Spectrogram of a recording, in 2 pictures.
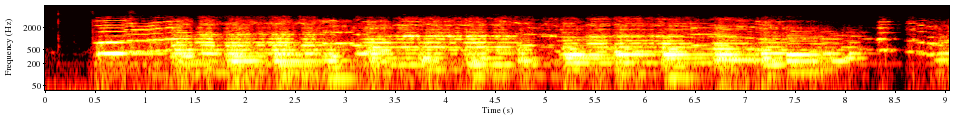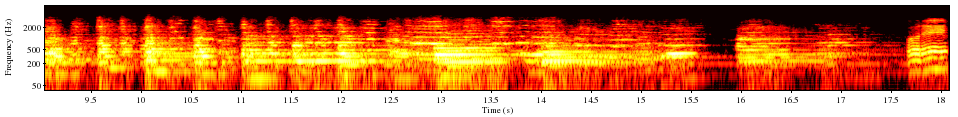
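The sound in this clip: A 1930 tango recording made in Buenos Aires, an orchestra with a sung melody, playing full and continuous with a few short pauses between phrases.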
